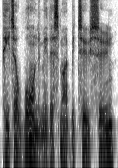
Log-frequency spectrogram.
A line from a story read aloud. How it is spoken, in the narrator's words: murmurs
